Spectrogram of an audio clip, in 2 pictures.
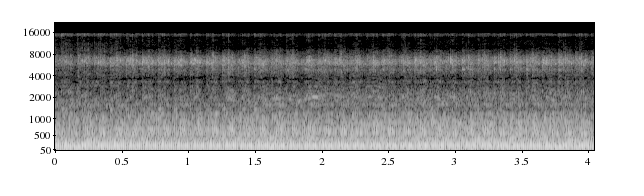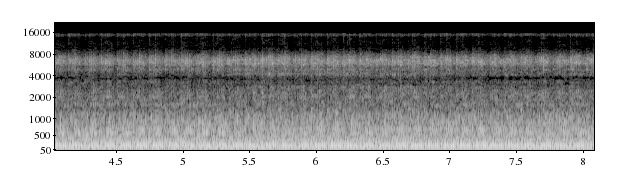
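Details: Chevrolet Tahoe V8 in a boat, first start after engine repair: even, deep burble at steady idle with no ticks, knocks or stumbles; normal healthy idle.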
